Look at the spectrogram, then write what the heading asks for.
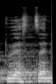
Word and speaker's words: question: के आगे TION आए, यदि किसी वर्ड में एस के आगे TION आए या टी के आगे URE आए तो टी का उच्चारण च हो जाता है। ठीक है, जैसे QUESTION, क्वेश्चन यानी पर्सन। हम इसको फ्लुएंटली क्या बोल देते हैं, क्वेश्चन बोलते हैं।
